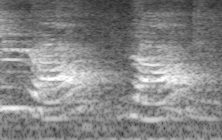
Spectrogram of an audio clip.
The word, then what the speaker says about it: 瓤: 吃西瓜吃瓤，哎，声调要向上。吃西瓜吃瓤，哎，往上一点啊！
